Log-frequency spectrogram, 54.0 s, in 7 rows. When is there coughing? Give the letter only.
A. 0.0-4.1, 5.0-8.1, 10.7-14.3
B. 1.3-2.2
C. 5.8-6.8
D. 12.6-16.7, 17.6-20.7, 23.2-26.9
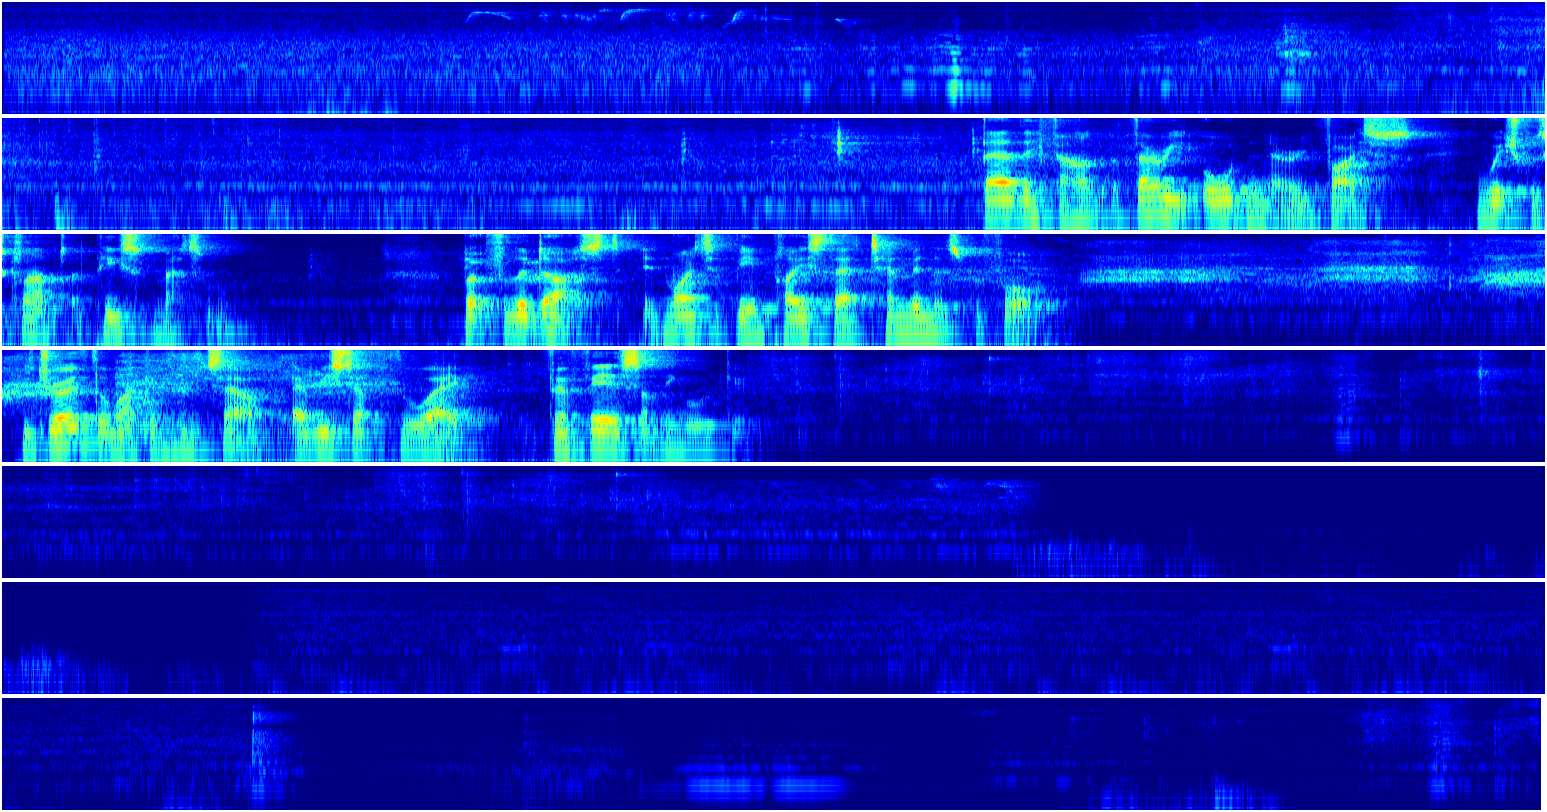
C.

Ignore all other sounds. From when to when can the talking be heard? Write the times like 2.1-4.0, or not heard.
12.6-16.7, 17.6-20.7, 23.2-26.9.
